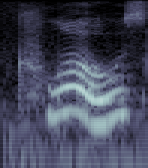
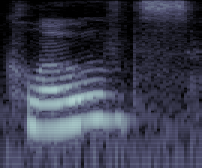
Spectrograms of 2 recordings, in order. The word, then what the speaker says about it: clothes: when we speak in fast English we often pronounced clothes a lot like close the door I buy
